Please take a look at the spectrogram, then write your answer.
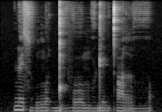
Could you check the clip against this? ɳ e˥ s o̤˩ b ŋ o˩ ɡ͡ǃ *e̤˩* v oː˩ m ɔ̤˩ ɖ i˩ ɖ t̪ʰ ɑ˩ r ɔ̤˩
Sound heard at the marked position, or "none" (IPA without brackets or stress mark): i̤˩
